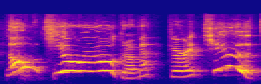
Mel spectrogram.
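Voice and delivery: high delighted coo; gushing over something cute. Acted. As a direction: squeal it like something adorable. Cooing over cute picture.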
